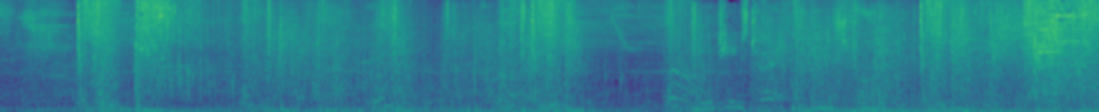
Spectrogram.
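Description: Spell blasts and impacts crash and whoosh in a video game.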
